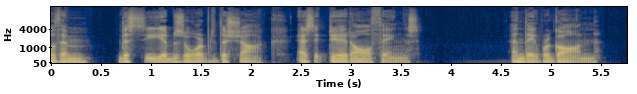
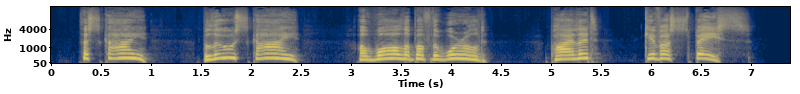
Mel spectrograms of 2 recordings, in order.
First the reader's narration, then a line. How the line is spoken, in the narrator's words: As acceleration crushed them into their seats, Vera screamed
